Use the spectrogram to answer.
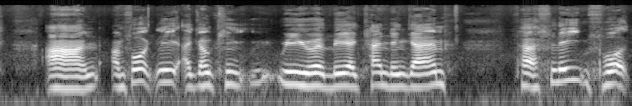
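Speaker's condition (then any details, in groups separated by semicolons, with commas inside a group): Cerebral palsy; mild, ataxic type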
